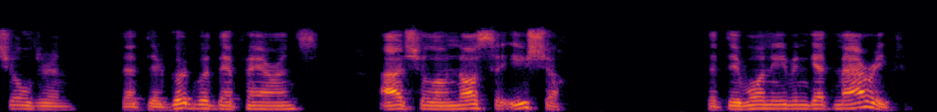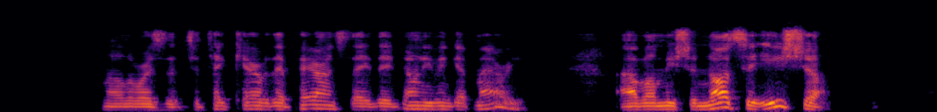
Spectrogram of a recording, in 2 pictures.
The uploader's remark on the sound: Live On Zoom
